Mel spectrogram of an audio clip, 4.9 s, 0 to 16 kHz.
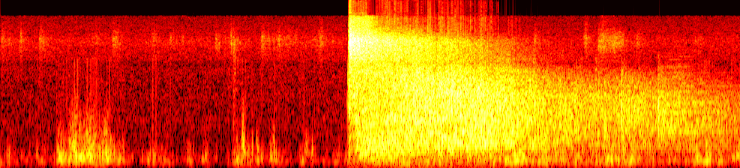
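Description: A single loud Mosin Nagant M91/30 PEM sniper rifle shot booms out midway, its blast trailing into a long rumbling echo, after a few seconds of low indistinct voices at an outdoor range.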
